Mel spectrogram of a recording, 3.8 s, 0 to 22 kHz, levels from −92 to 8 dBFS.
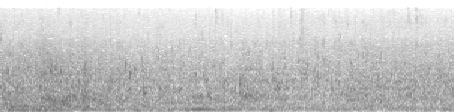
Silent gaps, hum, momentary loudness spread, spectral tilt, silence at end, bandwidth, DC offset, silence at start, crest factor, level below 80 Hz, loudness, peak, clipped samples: none; none; 6 LU; -4.5 dB/octave; 0 s; 16.5 kHz; under 0.1%; 0 s; 18 dB; -58 dBFS; -42 LUFS; -24 dBFS; under 0.1%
